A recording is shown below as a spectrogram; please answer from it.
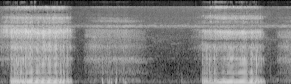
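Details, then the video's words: Sleeping cat snoring loudly, with two long, harsh, low rumbling inhalations more than a second each, roughly three seconds apart, and quiet wheezy breathing between them in a small indoor room. "The cat sleeps and snores"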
